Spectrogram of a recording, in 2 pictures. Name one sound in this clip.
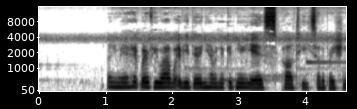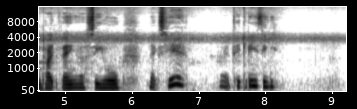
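A sleeping baby snores loudly close by.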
